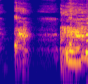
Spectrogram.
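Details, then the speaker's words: Cough in a sick person who reports coughing up yellow stuff: two harsh cough bursts, the second longer and rougher with a throat-clearing quality, during an acute illness. "I'm done coughing this is hny yep I think I won that"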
